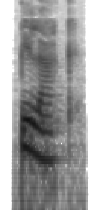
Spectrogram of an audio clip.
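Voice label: "bileag", Scottish Gaelic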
